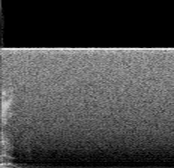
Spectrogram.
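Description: A pause in a man's speech filled by steady hiss from the microphone and recording chain, with a faint low electrical hum under it. The last syllable of his words fades out just at the start.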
